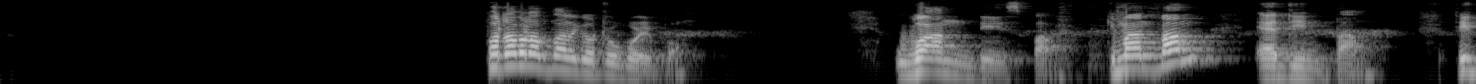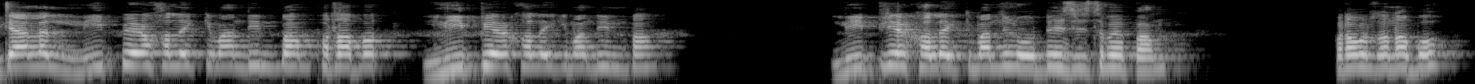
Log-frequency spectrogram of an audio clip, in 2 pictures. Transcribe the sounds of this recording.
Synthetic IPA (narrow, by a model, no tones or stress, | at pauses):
pʰɔtapɔtap̬unalokɛutɔkoɹḭbɔ̰ | wandezpa̰mkimanpam | ɛdḭnpa̰m | tetijalɔlipɛɹkʰɔlɛkimandinpampʰɔtapɔt̚lipaɹkʰɔlɛkimandinpam | lipiɛɹkʰɔlɛkimandinodesisʰapɛpam | pʰɔtapɔtzanabɔ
